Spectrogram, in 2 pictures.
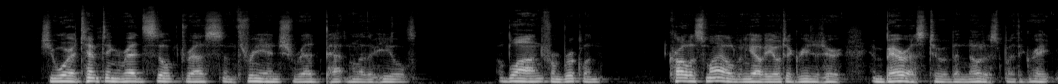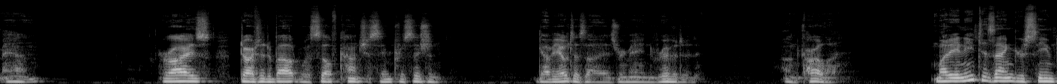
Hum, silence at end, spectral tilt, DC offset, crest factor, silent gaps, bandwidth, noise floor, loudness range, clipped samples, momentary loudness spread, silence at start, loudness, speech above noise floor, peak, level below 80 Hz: none; 0 s; -6.5 dB/octave; under 0.1%; 20 dB; none; 14 kHz; -69 dBFS; 6 LU; under 0.1%; 12 LU; 0.4 s; -24 LUFS; 46 dB; -4 dBFS; -66 dBFS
